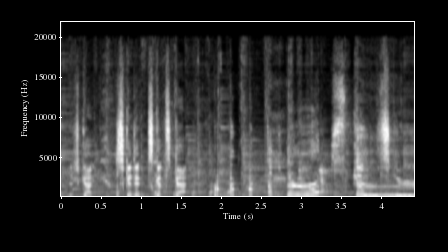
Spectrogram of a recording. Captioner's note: babbles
